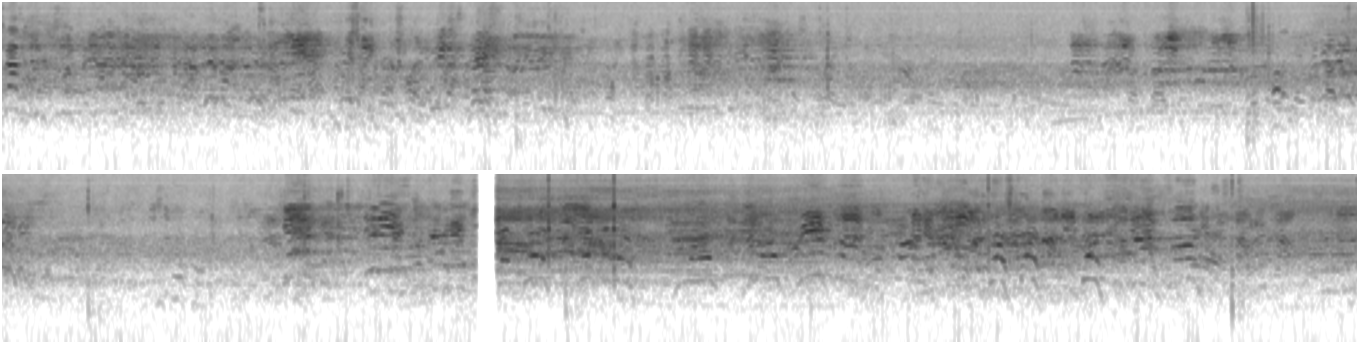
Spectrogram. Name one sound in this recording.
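Men shout and call out to each other across an open outdoor pitch.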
